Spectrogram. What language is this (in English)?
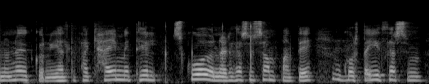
Icelandic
